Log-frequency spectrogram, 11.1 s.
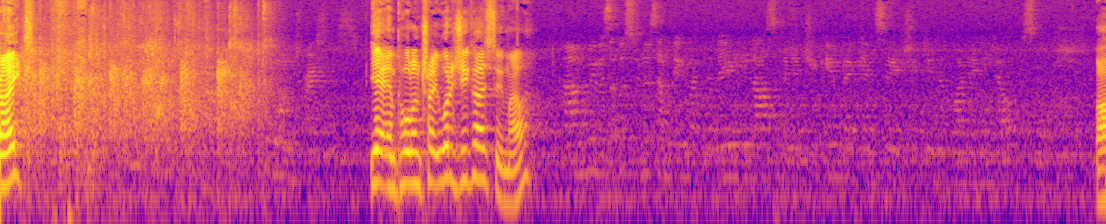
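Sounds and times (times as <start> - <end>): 
speech: 0.0 - 0.5, 3.7 - 5.4
audience applause: 0.0 - 2.9.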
